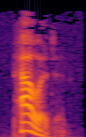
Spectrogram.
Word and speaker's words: Paladin: He mispronounced Paladin? I wrote it down and corrected. Paladin. Like his name, sort of.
